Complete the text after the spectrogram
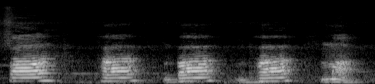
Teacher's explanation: ओठ जो है एक दूसरे से क्या है? टच हो रहा है, स्पर्श कर रहा है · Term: पवर्ग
